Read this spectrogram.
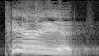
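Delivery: one-word emphatic verdict; emphatic full stop. Shown as a demonstration. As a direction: land hard on "Period", as final. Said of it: "Put a period right there".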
